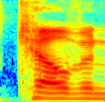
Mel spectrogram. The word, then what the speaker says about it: Kelvin: he goes, just like my name is Kelvin, not Kevin.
